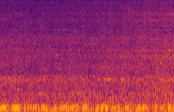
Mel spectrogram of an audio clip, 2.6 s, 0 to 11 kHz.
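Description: A steady, even low rumble at a cold, choked idle with no knocks or misses. The V8 is running cleanly.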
